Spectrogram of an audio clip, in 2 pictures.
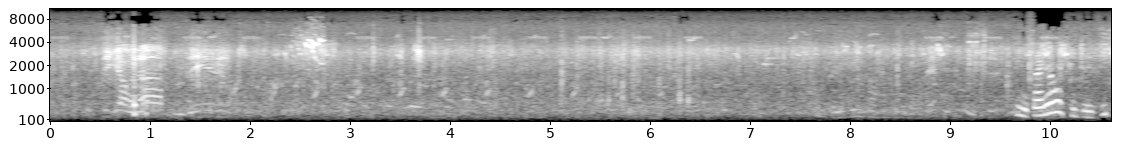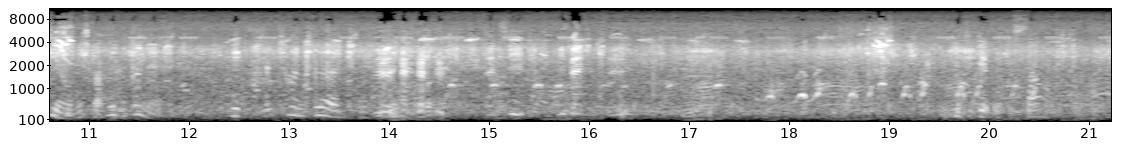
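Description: A large herd of wildebeest grunts and moans all around.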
